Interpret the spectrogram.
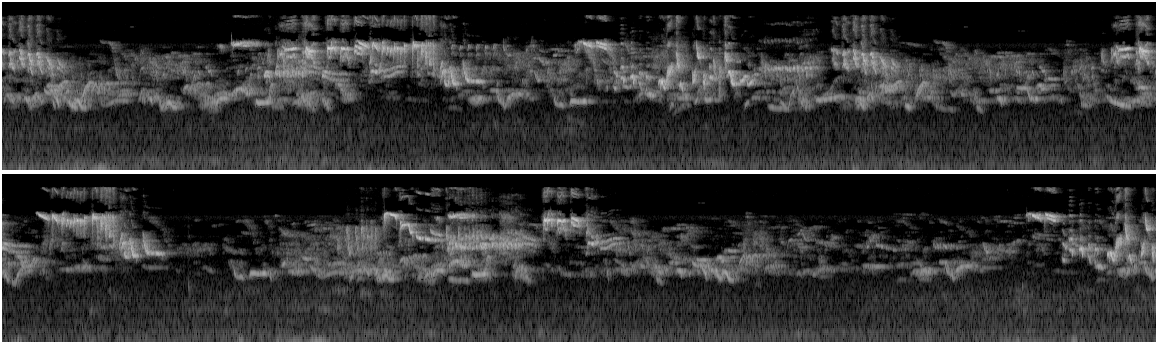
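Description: Small birds chirping and singing in quick, high-pitched phrases and trills, with a couple of short lulls.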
